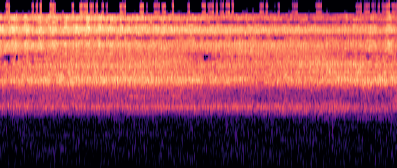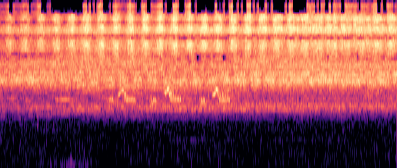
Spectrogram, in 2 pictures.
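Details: Continuous high, buzzing drone of cicadas in dry-season dipterocarp forest. The shrill wall of sound stays even throughout, and brief soft chirps of small birds appear near the end.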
